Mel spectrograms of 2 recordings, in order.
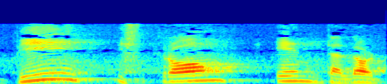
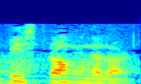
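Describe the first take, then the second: First: Slow, drawn-out group reading; reading together. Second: Said in the usual way. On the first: Shown as a demonstration. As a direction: lead the congregation through each word slowly. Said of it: "Everybody, read this together". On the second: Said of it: "Tell your neighbor".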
